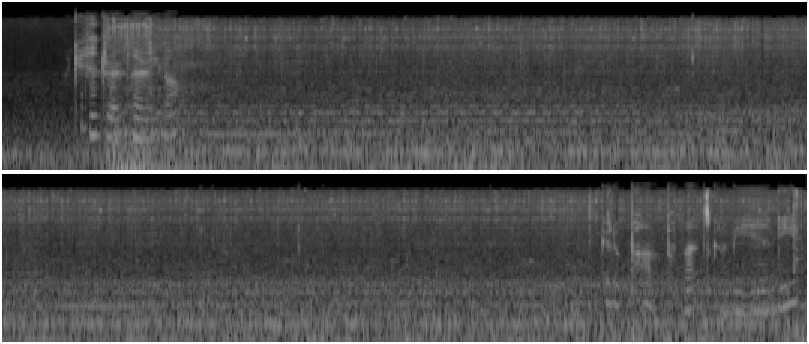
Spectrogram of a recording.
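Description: A zipline hums and rattles steadily.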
